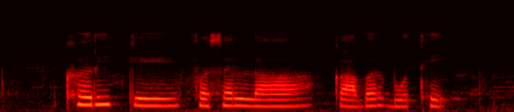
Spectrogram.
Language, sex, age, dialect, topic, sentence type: Chhattisgarhi, female, 18-24, Western/Budati/Khatahi, agriculture, question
